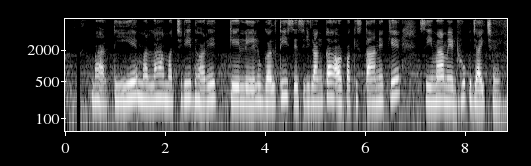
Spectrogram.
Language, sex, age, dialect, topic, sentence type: Magahi, female, 18-24, Western, agriculture, statement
